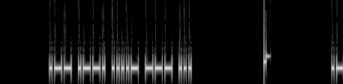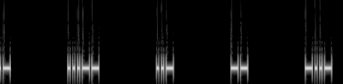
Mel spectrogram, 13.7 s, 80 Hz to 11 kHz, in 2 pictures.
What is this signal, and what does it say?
Morse code, heard as a keyed tone, about 25 wpm, spaced as for 11 wpm, 700 Hz. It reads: WP4OS W3UMX
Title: USA Call Signs - 5 Characters - 8x Character Spacing - 25wpm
